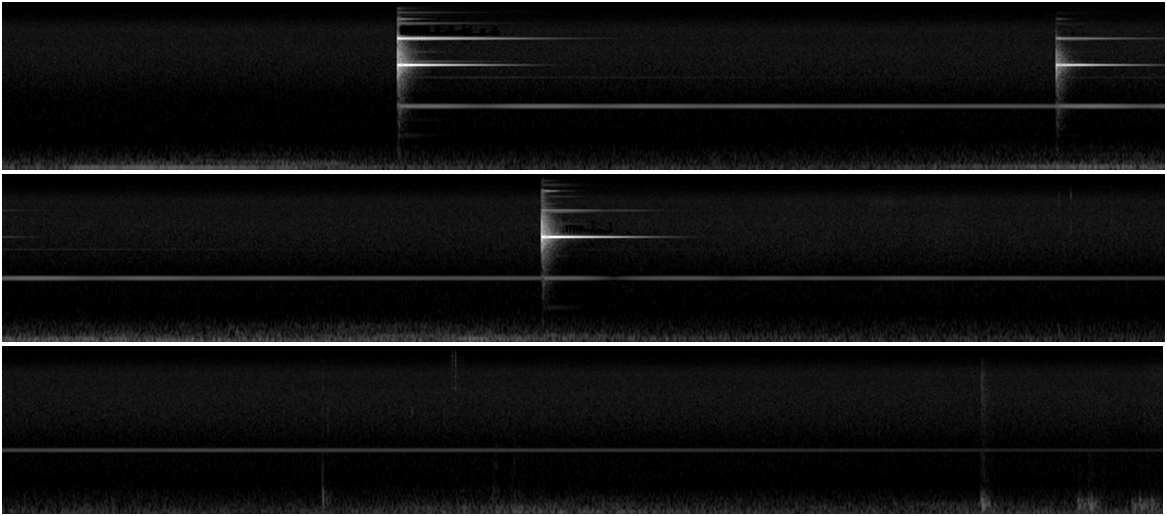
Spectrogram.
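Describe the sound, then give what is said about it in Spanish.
A meditation bell is struck three times at the start of a meditation practice, several seconds apart, each strike bright and resonant, its pure ringing tone lingering and slowly fading over a low, quiet background rumble. “Esta práctica comenzará con el sonido de la campana como una manera de anclarnos al momento presente.”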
